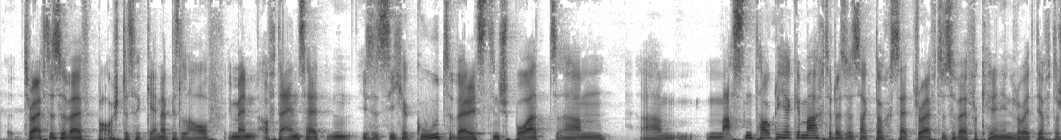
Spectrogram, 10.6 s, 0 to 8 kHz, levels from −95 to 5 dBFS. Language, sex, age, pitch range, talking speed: German, male, 20-39, 100-115 Hz, 220 wpm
